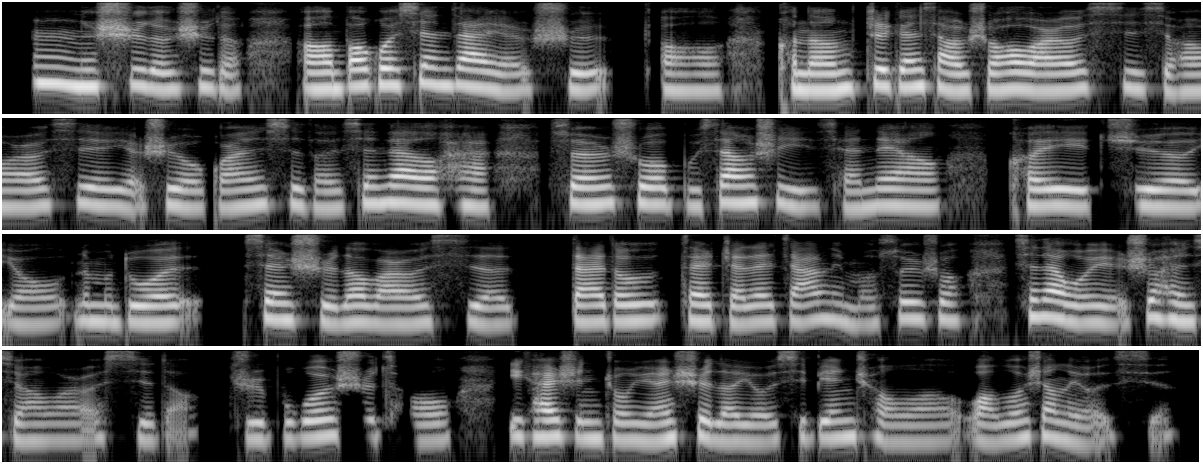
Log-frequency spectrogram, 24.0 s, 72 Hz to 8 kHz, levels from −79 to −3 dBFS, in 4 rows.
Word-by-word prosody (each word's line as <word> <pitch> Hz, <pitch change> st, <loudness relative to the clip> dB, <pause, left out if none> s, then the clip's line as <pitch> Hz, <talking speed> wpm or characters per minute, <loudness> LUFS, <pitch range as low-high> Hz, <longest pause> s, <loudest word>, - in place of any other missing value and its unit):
嗯， 255 Hz, -3 st, +4 dB
是 240 Hz, +1 st, +2 dB
的， 210 Hz, -2 st, +1 dB
是 225 Hz, 0 st, -1 dB
的。 195 Hz, -3 st, -4 dB, 0.3 s
呃， 210 Hz, 0 st, +6 dB
包 230 Hz, +3 st, +7 dB
括 245 Hz, +1 st, +6 dB
现 250 Hz, +1 st, +1 dB
在 235 Hz, -3 st, +6 dB
也 195 Hz, -1 st, -2 dB
是， 205 Hz, 0 st, -2 dB, 0.3 s
呃， 195 Hz, -1 st, -3 dB, 0.3 s
可 -, -, -1 dB
能 200 Hz, +1 st, +5 dB
这 240 Hz, +1 st, +4 dB
跟 230 Hz, 0 st, +4 dB
小 215 Hz, -4 st, +4 dB
时 205 Hz, -, -3 dB
候 210 Hz, +1 st, +6 dB
玩 200 Hz, -1 st, +6 dB
儿 195 Hz, -, +5 dB
游 -, -, 0 dB
戏 215 Hz, 0 st, -6 dB
喜 210 Hz, 0 st, -7 dB
欢 190 Hz, +1 st, -2 dB
玩 195 Hz, -, -1 dB
儿 190 Hz, -, 0 dB
游 200 Hz, -, -2 dB
戏 215 Hz, -1 st, -2 dB
也 190 Hz, -2 st, -3 dB
是 210 Hz, -, -2 dB
有 190 Hz, -2 st, 0 dB
关 190 Hz, +3 st, -2 dB
系 215 Hz, 0 st, -4 dB
的。 185 Hz, -2 st, -6 dB
现 225 Hz, +4 st, -2 dB
在 230 Hz, 0 st, +7 dB
的 215 Hz, -1 st, +6 dB
话， 205 Hz, -2 st, -3 dB, 0.3 s
虽 225 Hz, -, 0 dB
然 215 Hz, +1 st, +4 dB
说 220 Hz, -2 st, +1 dB
不 205 Hz, -1 st, -9 dB
像 230 Hz, +2 st, +4 dB
是 230 Hz, 0 st, -4 dB
以 195 Hz, -2 st, -4 dB
前 185 Hz, -1 st, -7 dB
那 205 Hz, -, +1 dB
样， 195 Hz, -1 st, 0 dB, 0.3 s
可 200 Hz, -, 0 dB
以 200 Hz, -1 st, +3 dB
去 195 Hz, -1 st, -1 dB
有 185 Hz, 0 st, -6 dB
那 210 Hz, -, -5 dB
么 205 Hz, -1 st, -2 dB
多 195 Hz, 0 st, +2 dB, 0.4 s
现 225 Hz, -2 st, +1 dB
实 200 Hz, -2 st, -1 dB
地 195 Hz, +1 st, +2 dB
玩 185 Hz, -1 st, 0 dB
儿 -, -, -2 dB
游 195 Hz, -, -3 dB
戏， 195 Hz, 0 st, -6 dB, 0.5 s
大 205 Hz, -, +4 dB
家 205 Hz, -, +4 dB
都 210 Hz, +1 st, +1 dB
在 210 Hz, -1 st, +2 dB
宅 200 Hz, -2 st, -2 dB
在 200 Hz, +1 st, 0 dB
家 205 Hz, 0 st, -1 dB
里 225 Hz, -1 st, -4 dB
嘛， 185 Hz, -1 st, -9 dB
所 230 Hz, +4 st, -3 dB
以 230 Hz, -, +1 dB
说 225 Hz, -1 st, -4 dB, 0.2 s
现 250 Hz, -, -2 dB
在 240 Hz, -2 st, +7 dB
我 195 Hz, -1 st, 0 dB
也 195 Hz, -1 st, -3 dB
是 245 Hz, -, -1 dB
很 220 Hz, -3 st, 0 dB
喜 205 Hz, -2 st, -7 dB
欢 180 Hz, 0 st, -5 dB
玩 180 Hz, 0 st, -8 dB
儿 -, -, -8 dB
游 200 Hz, -, -10 dB
戏 190 Hz, -2 st, -7 dB
的， 230 Hz, -, -14 dB
只 190 Hz, -1 st, -5 dB
不 195 Hz, 0 st, -9 dB
过 205 Hz, +2 st, +1 dB
是 220 Hz, -, -5 dB
从 180 Hz, -3 st, -7 dB, 0.3 s
一 215 Hz, -, -1 dB
开 210 Hz, 0 st, +5 dB
始 205 Hz, -2 st, -3 dB
那 195 Hz, -, -2 dB
种 185 Hz, -2 st, -4 dB
原 180 Hz, +2 st, 0 dB
始 210 Hz, -1 st, +1 dB
的 175 Hz, -1 st, -1 dB
游 170 Hz, 0 st, -4 dB
戏 200 Hz, +3 st, -7 dB
变 200 Hz, +1 st, -1 dB
成 205 Hz, -5 st, -5 dB
了 170 Hz, 0 st, -8 dB
网 175 Hz, -1 st, -1 dB
络 190 Hz, +2 st, -2 dB
上 215 Hz, 0 st, -1 dB
的 185 Hz, -, -4 dB
游 160 Hz, -, -8 dB
戏。 220 Hz, +1 st, -14 dB
205 Hz, 285 characters per minute, -21 LUFS, 195-215 Hz, 0.5 s, 包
